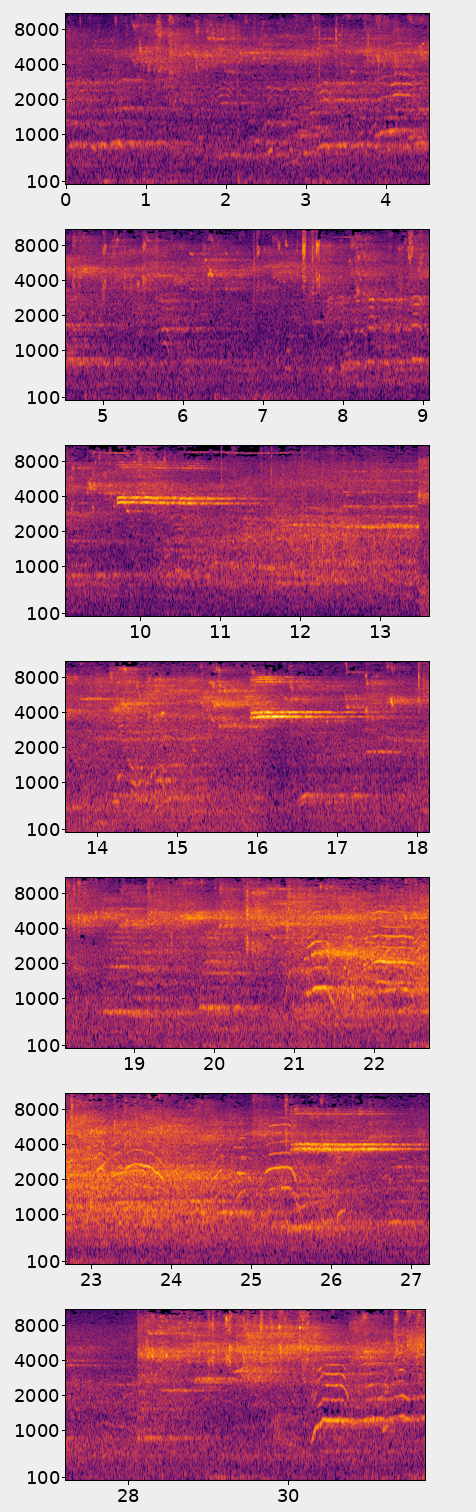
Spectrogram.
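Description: Live indoor basketball game in a gym: a basketball bouncing on the court, short high squeaks from players' shoes, and spectators' voices, which swell into louder shouting about two-thirds of the way through.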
